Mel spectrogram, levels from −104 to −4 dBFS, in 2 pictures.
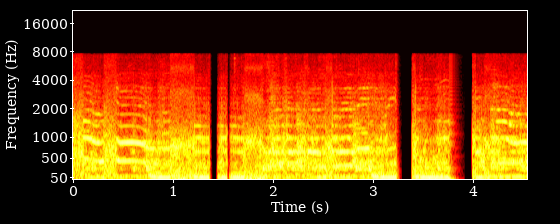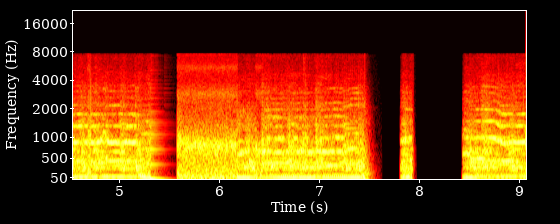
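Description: The sender's voice detector likely kept switching transmission on and off, chopping the sound at 0.00–0.44 s, 0.98–3.63 s, 4.00–4.18 s, 5.28–6.91 s and 7.46–8.50 s. Between about 0.09 and 0.86 s of each stretch became comfort noise, so the sound stutters.

Within and near the chopped stretches, the same detector likely misread brief quiet sound as background and stopped sending. That dropped 30 ms at 3.40–3.43 s and again at 4.69–4.72 s. Each gap becomes a short patch of steady comfort noise before the sound resumes, all below the G.722 call path's 8 kHz ceiling.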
